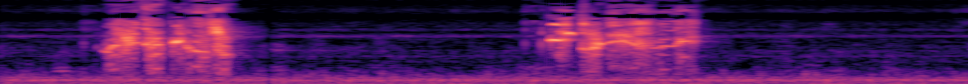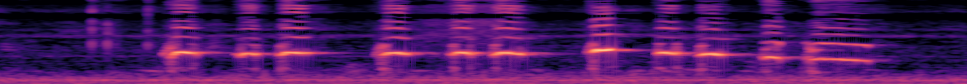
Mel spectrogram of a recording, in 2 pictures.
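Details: Male cockatiel song: two harsh, noisy squawks with long pauses between them, then a quick series of clear whistled notes, some level, some slurred downward, carrying on to the end.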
